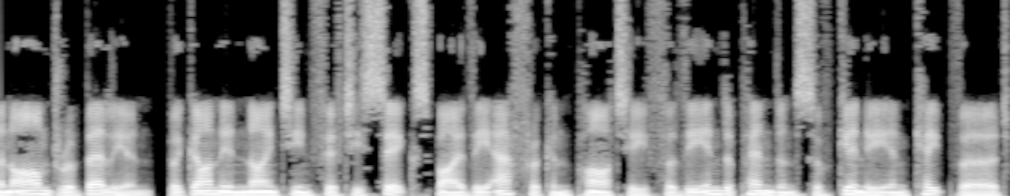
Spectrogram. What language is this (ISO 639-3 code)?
eng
